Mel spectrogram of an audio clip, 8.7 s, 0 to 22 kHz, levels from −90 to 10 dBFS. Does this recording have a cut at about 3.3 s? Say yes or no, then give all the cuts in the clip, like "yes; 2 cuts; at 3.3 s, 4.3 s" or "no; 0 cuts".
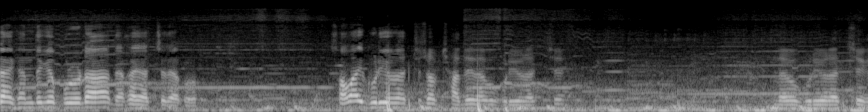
no; 0 cuts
